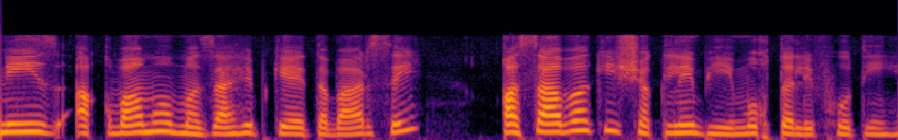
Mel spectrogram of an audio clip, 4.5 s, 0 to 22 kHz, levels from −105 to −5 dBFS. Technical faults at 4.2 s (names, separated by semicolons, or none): none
